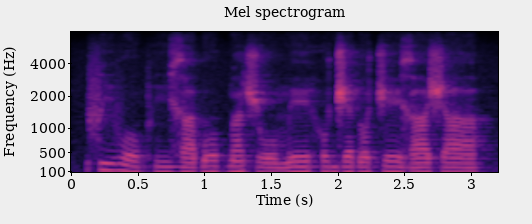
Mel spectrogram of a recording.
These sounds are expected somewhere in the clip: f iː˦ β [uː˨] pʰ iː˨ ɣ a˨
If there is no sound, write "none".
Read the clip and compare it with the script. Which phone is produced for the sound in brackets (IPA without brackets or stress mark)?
oː˨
